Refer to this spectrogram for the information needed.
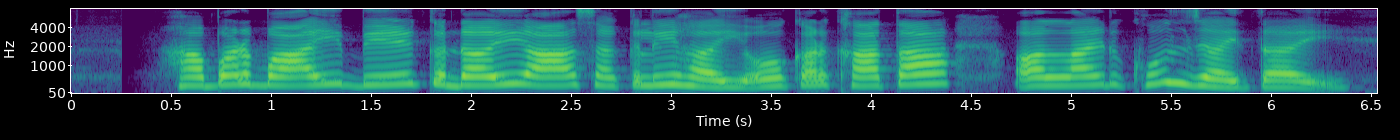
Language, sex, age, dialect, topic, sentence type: Magahi, female, 25-30, Southern, banking, question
